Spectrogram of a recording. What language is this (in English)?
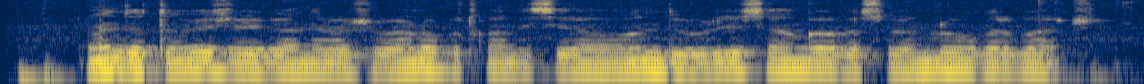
Kinyarwanda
